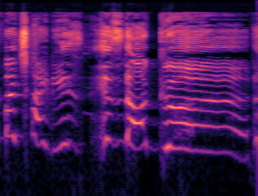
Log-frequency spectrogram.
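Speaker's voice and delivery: high, slow hammed-up wail; fake-sob the punchline; mock crying. Comic lament over her poor Chinese, hammed-up sobbing.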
